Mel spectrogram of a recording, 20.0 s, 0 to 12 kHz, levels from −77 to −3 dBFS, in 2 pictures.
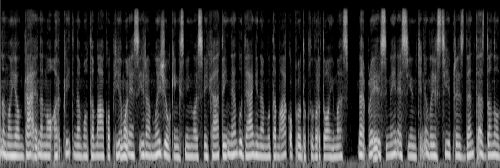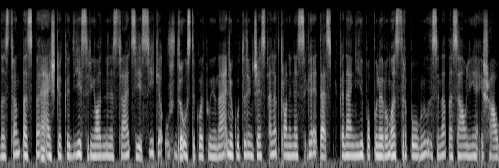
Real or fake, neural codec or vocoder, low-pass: fake; autoencoder, 22.05 kHz, a latent of 192 numbers a frame, VITS, trained on many speakers; 9.9 kHz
